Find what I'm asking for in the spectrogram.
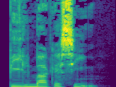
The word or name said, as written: bilmagasin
